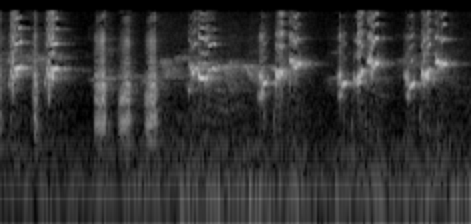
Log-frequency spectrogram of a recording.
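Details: Javan myna (jalak kebo) singing a vigorous gacor rolling song: harsh squawky bursts alternate with short whistled notes, in irregular clusters with brief pauses, over a faint low background hum.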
